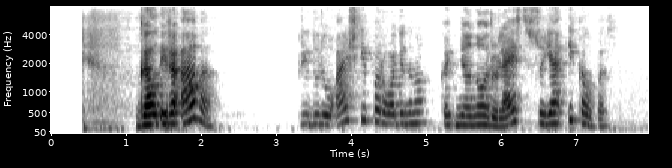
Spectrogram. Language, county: Lithuanian, Utena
